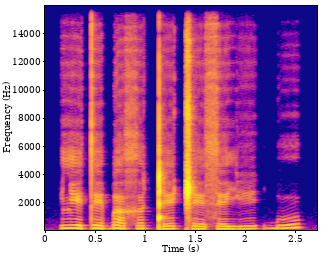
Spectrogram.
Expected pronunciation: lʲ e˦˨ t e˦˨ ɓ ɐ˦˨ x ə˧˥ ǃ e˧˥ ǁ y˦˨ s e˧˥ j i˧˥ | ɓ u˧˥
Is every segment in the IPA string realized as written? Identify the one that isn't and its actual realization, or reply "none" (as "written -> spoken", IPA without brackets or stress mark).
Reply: y˦˨ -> e˦˨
